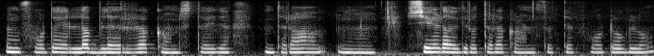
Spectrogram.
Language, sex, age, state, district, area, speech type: Kannada, female, 18-30, Karnataka, Kolar, rural, spontaneous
